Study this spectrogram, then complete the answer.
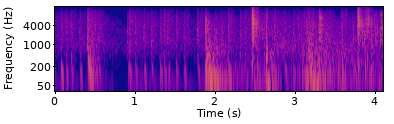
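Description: Sustained gunfire rattles through a platoon live-fire exercise on a training range with buildings, bursts of loud close shots with sharp cracks repeating irregularly and overlapping, with no voices heard.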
